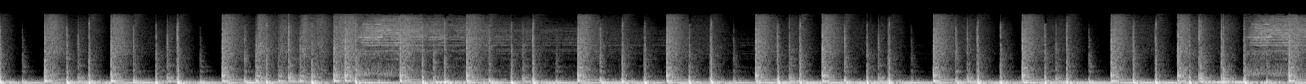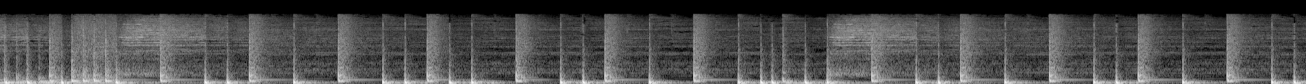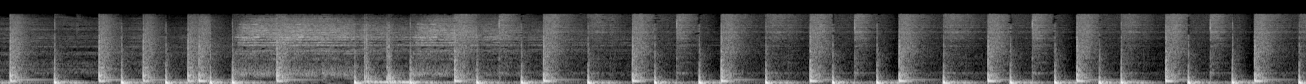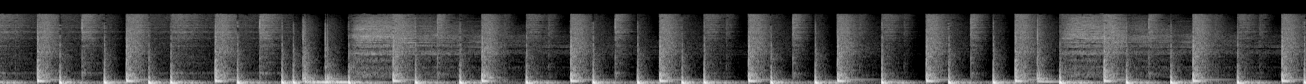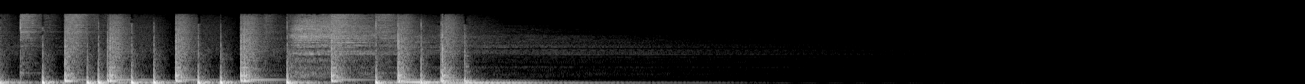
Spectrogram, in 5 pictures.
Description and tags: Fuzz 'n' Bleach DRUM 135 bpm
Fuzz 'n' Bleach DRUM 135. Grunge-que/ Hard Rock beat
Drum, bpm, Grunge, 135, Rock, Hard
